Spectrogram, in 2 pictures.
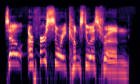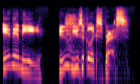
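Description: A man's raised, projected voice at a high pitch, very slow pace, lively intonation, and very even loudness, with a quiet background. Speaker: podcast host. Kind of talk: casual comedy banter.

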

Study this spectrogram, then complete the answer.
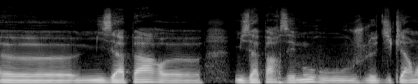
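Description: A man with a very deep, low voice and a dark, mellow tone speaks in a flat monotone in a very clean recording with a silent background. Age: 20s. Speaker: young political activist. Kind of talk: panel discussion.

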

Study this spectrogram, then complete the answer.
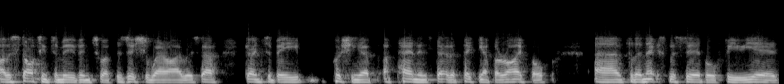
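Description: With a British accent, a man speaks at a very fast pace in a fairly low pitch, his intonation monotone and flat and his loudness very even. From UK. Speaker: venture capital investor, former army officer. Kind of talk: interview. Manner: hesitant, repeats words.

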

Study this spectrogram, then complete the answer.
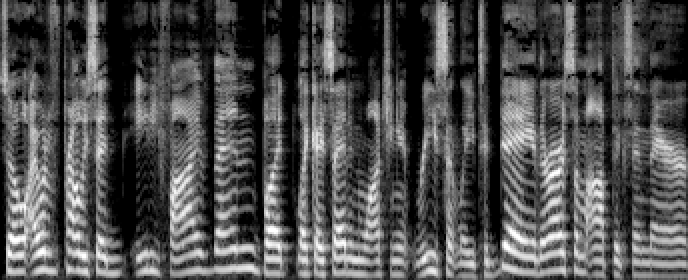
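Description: A woman's ordinary speaking voice, fairly low in pitch with ordinary variation, at a moderate pace with hardly any pauses, on a very clean recording with a silent background. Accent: American. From New Jersey, US. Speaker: television writer, former medical researcher. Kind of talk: casual chat.

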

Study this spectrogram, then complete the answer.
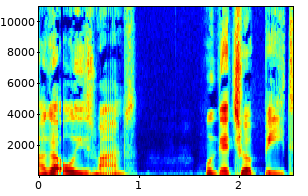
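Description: A man with a very deep, low voice and vocal fry talks at a moderate pace in an animated tone, with ordinary pitch variation. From Zimbabwe, raised in Sydney. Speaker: hip hop artist. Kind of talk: casual chat.

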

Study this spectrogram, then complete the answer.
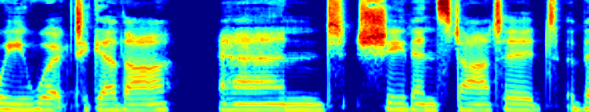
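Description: A woman's fairly low voice in an Australian accent, monotone and flat, with a dry, close sound with no echo on a very clean recording with a silent background. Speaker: podcast host. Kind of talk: casual chat.

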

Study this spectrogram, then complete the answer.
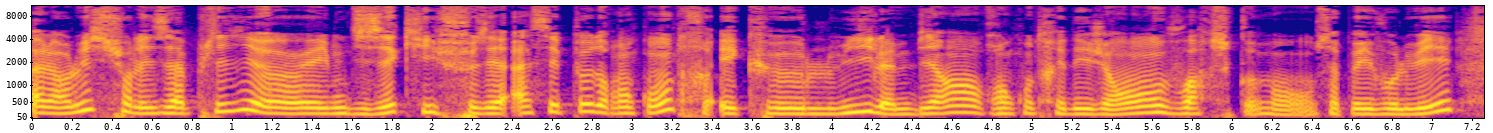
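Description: An ordinary speaking voice at a moderate pace, with ordinary pitch variation, hardly any pauses, and a dry, close sound with no echo. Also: woman, fairly low pitch for a woman. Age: 40s. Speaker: woman asking a dating question. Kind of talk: casual chat.

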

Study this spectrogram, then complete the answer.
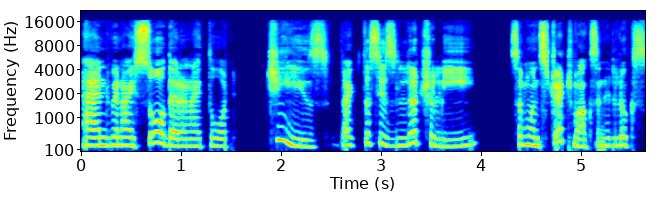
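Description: Speaking with a South African accent, a woman with a fairly high pitch has a bright, sharp tone in a dry, close sound with no echo. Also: very clean recording, silent background. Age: 30s. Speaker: podcast co-host. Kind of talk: casual chat.

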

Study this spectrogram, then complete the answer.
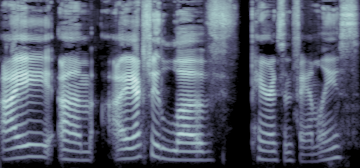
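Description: With an Inland North accent, a woman of medium pitch speaks in a bright, sharp tone in a very clean recording with a silent background. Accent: US Midwest (Inland North). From Ohio, near Cleveland. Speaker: college dean of students. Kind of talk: casual interview conversation.

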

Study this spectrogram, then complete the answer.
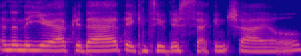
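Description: A woman talks at a moderate pace with fairly even intonation. She has an ordinary speaking voice. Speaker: mindfulness coach. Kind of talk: casual chat.

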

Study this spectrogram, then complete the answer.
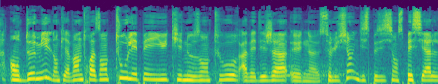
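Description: This woman uses a plain, everyday voice. She sits at a medium pitch, and her pitch varies in an ordinary way. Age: 30s. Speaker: politician and professional cellist. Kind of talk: interview.

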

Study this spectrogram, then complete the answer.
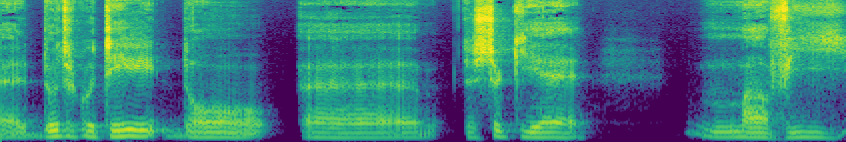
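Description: A man is speaking. He has a Dutch accent. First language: Dutch (speaking French). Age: 60s. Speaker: retired business consultant, cancer patient. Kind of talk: interview testimony. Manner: halting, many hesitations.

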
